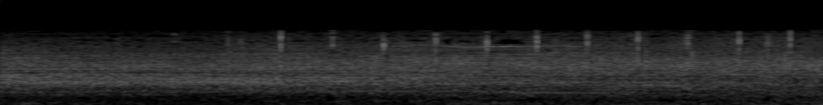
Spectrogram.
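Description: A large arena crowd at a Chicago Blackhawks event roars and applauds as Chairman Rocky Wirtz is introduced, a steady, dense wash of cheering and clapping that holds loud and unbroken, with scattered sharp claps standing out above the noise.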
